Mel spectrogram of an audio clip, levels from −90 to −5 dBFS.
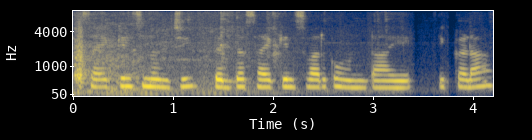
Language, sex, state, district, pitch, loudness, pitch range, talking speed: Telugu, female, Andhra Pradesh, Annamaya, 225 Hz, -16 LUFS, 215-235 Hz, 100 wpm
